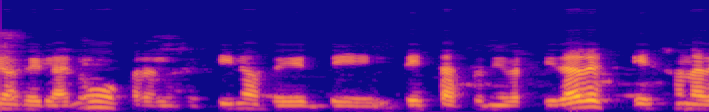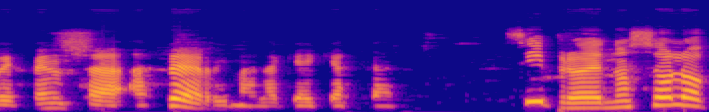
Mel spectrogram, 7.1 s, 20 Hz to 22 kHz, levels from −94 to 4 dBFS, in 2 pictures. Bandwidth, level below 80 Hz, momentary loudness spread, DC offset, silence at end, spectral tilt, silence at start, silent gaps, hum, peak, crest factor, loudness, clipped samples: 7.8 kHz; -66 dBFS; 15 LU; under 0.1%; 0.05 s; -3 dB/octave; 0 s; none; none; 0 dBFS; 18 dB; -18 LUFS; under 0.1%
